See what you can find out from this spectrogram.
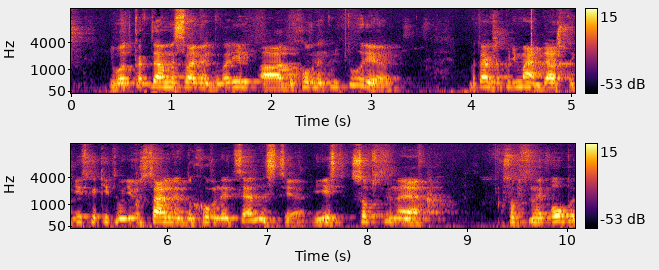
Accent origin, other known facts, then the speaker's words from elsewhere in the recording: Saint Petersburg, Russia; born there; moved away as an adult; also born or lived in United States; Я сам родился в Санкт-Петербурге. После 20 лет уехал в Америку, прожил там определенную часть своей жизни, потом вернулся сюда, в Восточную Европу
